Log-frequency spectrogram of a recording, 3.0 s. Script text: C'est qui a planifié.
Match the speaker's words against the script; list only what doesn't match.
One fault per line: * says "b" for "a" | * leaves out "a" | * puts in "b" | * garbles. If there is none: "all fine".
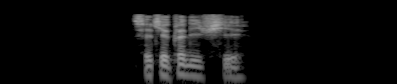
all fine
